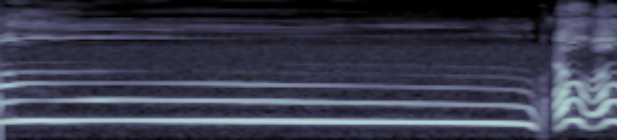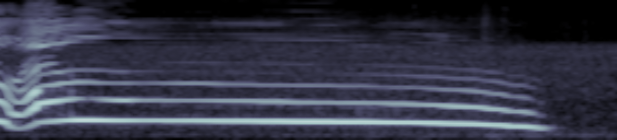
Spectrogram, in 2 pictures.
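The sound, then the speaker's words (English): A person imitates a werewolf howl: one long, loud, steady mid-pitched tone that breaks into a brief wavering warble midway, then resumes and slides down as it fades out. “Wait, can we howl together? Because wolves have to howl in a pack, right?”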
